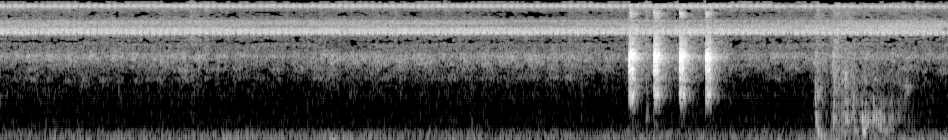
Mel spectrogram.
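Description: A frog in the swamp gives four quick, loud croaks about five seconds in, over a steady high insect drone.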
